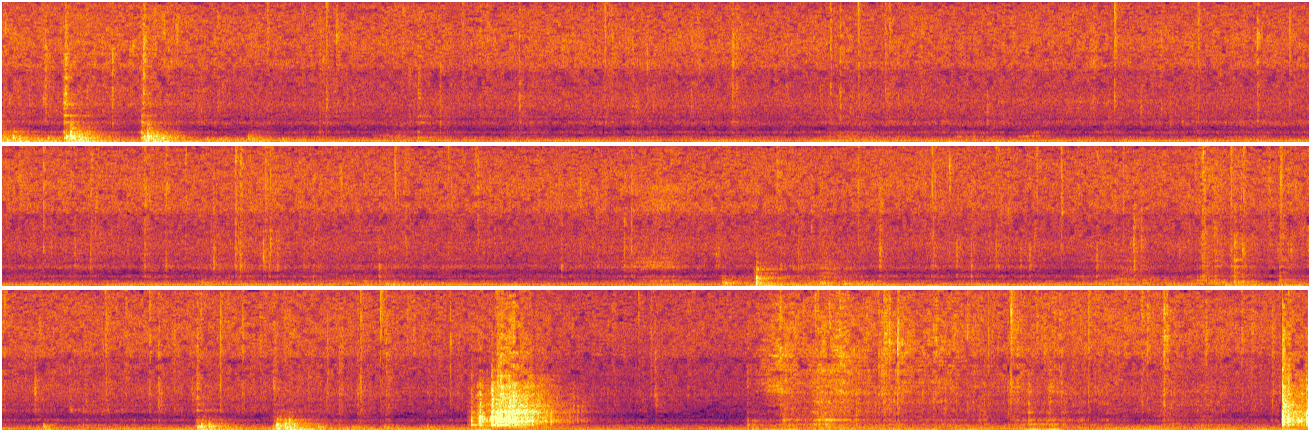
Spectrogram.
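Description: Fox nuts (makhana) roast in a pan, giving a soft, steady sizzle broken by scattered stirring scrapes and a sharper clatter near the end, with no talking.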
